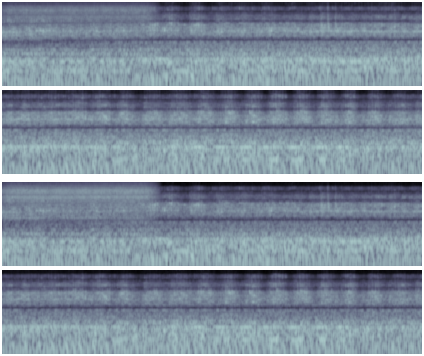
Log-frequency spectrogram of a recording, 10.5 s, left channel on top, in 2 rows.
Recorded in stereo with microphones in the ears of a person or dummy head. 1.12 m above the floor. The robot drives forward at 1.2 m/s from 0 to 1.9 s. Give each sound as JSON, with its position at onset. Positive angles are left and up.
{"t": 0.0, "sound": "an engine running", "side_deg": 25}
